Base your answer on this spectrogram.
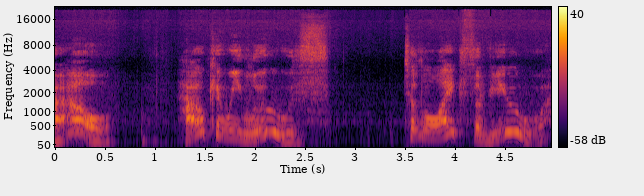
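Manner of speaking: put-on, slow, goofy, silly goofball voice. Reading a game character's dialogue aloud: silly goofy character voice. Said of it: "now it's like I'm trying to go Mister Silly Gooseman".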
